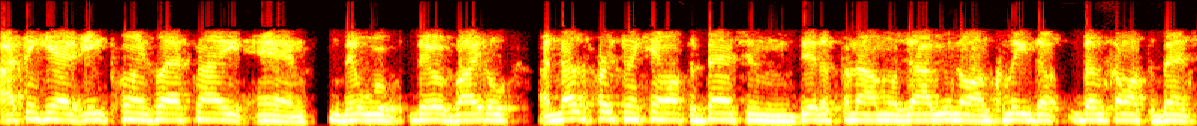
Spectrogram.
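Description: Fairly quick speech in a Southern US accent. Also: man. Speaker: high school sports reporter. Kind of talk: casual interview.

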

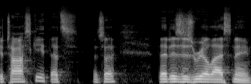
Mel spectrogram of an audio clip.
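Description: A man with a Canadian accent and a plain, everyday voice talks at medium pitch and a fairly quick pace with fairly even intonation, in a very clean recording with a silent background and a dry, close sound with no echo. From Canada. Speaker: stand-up comedian. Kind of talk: casual chat. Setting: studio.

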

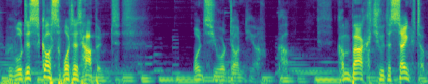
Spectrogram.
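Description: A man does a put-on character voice at a moderate pace, very deep and low in pitch, with very wide pitch swings, long, frequent pauses, and clear music in the background. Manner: calm and commanding.

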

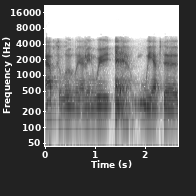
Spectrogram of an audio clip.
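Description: A man is speaking. His pace is fairly slow. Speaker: startup accelerator CEO. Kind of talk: interview answers. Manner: hesitant, filler-heavy.

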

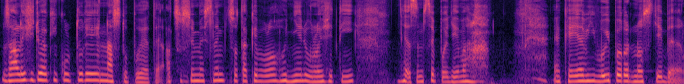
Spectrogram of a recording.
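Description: Recorded very cleanly with a silent background, a woman speaks in a dark, mellow tone with fairly even intonation. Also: medium pitch for a woman, dry, close sound with no echo. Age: 50s. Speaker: IT analyst. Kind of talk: interview.

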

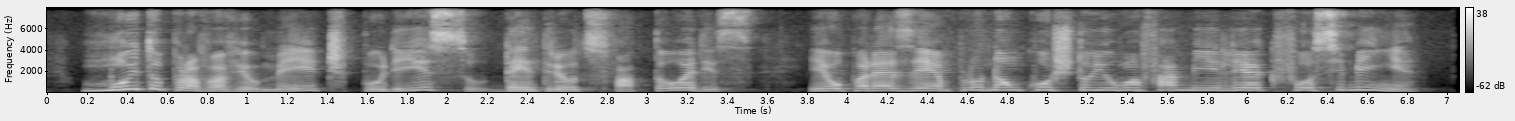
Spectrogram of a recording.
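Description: On a very clean recording with a silent background, a woman's voice moves through very wide pitch swings. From Brazil. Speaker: judge. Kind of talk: interview.

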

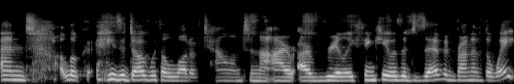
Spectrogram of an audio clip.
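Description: A woman speaks fairly quickly in an ordinary speaking voice at a medium pitch. Her intonation stays fairly even. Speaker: co-host.

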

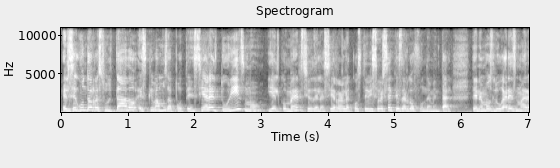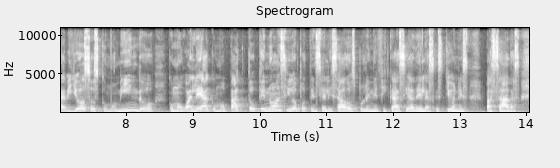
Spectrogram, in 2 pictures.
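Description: A woman talks at a fairly quick pace with a high pitch, ordinary pitch variation, very even loudness and hardly any pauses, over noticeable background noise with audible room echo. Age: 30s. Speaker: political candidate, lawyer. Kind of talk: radio interview.

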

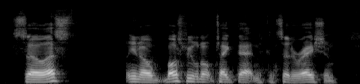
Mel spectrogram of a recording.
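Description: A man speaks against a quiet background in an ordinary speaking voice. His pitch is medium, and his intonation is lively. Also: dry, close sound with no echo. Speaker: co-host, racing journalist. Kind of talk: casual sports podcast discussion.

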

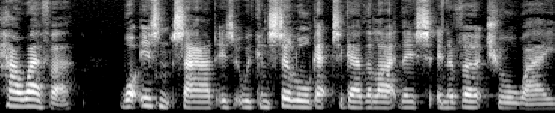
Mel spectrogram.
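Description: A woman talks at a fairly quick pace in a medium pitch with ordinary pitch variation. She has a normal speaking voice. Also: very clean recording, silent background. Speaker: city mayor. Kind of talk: formal address.

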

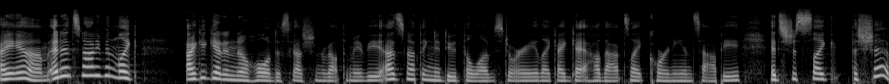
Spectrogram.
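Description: Lively intonation marks a woman's plain, everyday voice at a fairly quick pace. The recording is very clean with a silent background. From Ohio, US. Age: 20s. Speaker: stand-up comedian. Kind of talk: casual chat.

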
